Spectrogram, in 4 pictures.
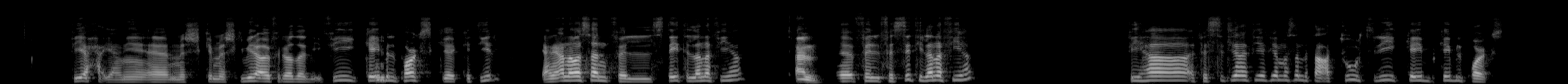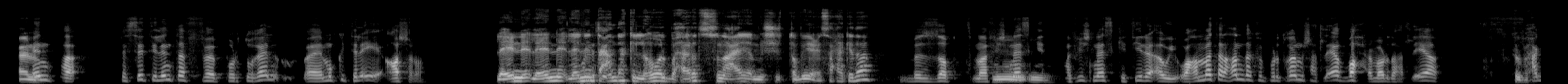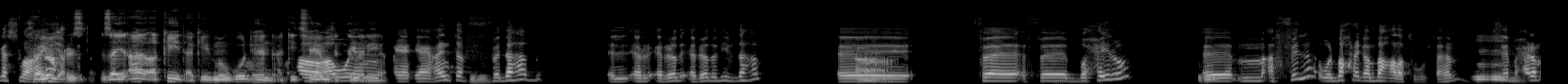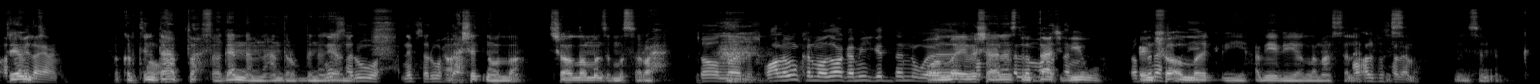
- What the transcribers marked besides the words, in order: in English: "cable parks"; in English: "الstate"; in English: "الcity"; in English: "الcity"; in English: "two، three cab cable parks"; in English: "الcity"; tapping; in English: "city"; other noise; "بُحيرة" said as "بُحيرو"
- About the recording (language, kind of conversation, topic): Arabic, unstructured, إيه العادة اللي نفسك تطورها؟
